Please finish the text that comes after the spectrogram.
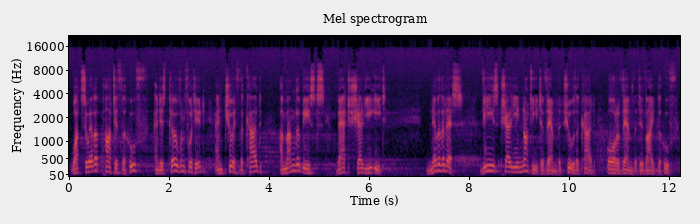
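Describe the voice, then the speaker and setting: Deep reverberant man reading scripture solemnly. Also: lively intonation, dark tone, husky. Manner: deliberate, declamatory. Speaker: Bible reader. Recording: long reverberant hall echo.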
